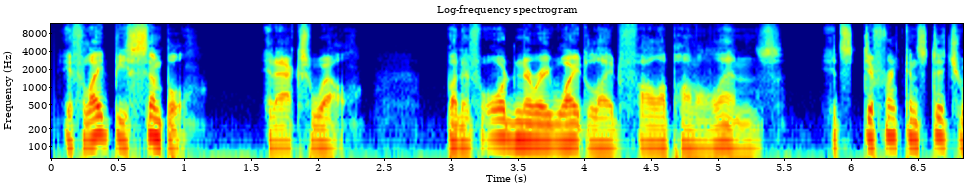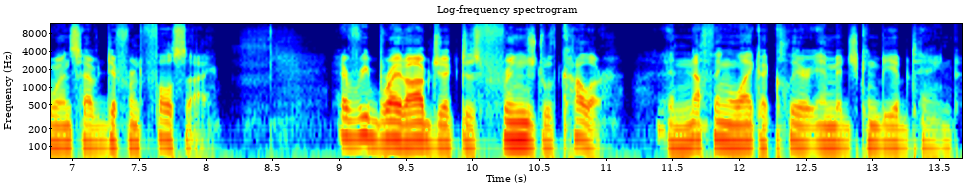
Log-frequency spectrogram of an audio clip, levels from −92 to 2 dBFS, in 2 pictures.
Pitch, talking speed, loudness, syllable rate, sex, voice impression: 115 Hz, 165 wpm, -22 LUFS, 5.7 syllables/s, male, very masculine, middle-aged, slightly thick, sincere, slightly calm, slightly unique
